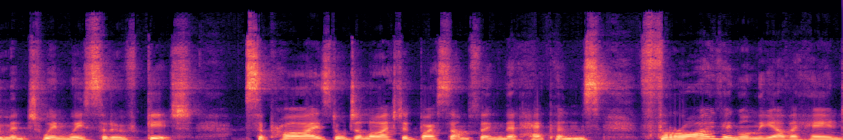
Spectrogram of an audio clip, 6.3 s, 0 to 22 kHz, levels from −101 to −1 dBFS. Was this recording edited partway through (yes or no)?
yes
